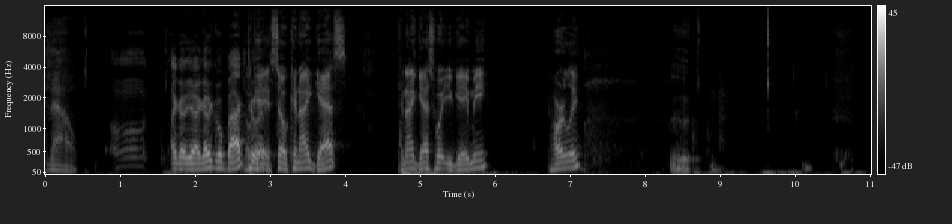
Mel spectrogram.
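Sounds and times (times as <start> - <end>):
speech: 0.0 - 4.1, 4.7 - 6.0, 6.7 - 7.3, 8.3 - 8.8
burp into the microphone: 8.3 - 9.1.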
